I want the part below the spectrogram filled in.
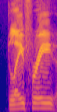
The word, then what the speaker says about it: Glaphre: Glaffery, I think that's the correct way of pronouncing it. Her name was spelled G-L-A-P-H-R-E, Glaffery.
